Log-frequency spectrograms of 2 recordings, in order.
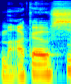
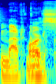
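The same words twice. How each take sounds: First: The R sounds like an American English R. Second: The R is pronounced the Spanish way. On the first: The speaker calls it wrong. "Brady doesn't pronounce like the the A R in my name. He says it like" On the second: The speaker calls it right. "say it correctly like my parents name me. It's"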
